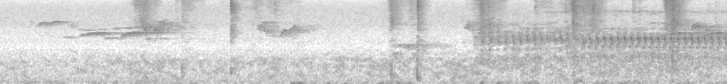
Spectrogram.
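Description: Quiet outdoor ambience with birds: several short chirps in the first couple of seconds, then a rapid, even trill starting about five seconds in and running on. A few faint crackles are scattered through.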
